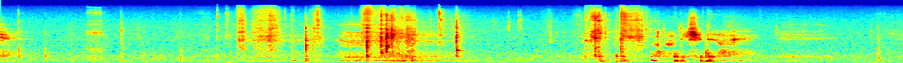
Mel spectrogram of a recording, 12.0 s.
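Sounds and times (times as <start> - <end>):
knife scraping masking tape: 3.0 - 4.4.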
